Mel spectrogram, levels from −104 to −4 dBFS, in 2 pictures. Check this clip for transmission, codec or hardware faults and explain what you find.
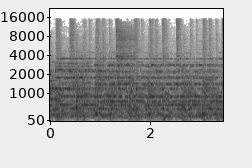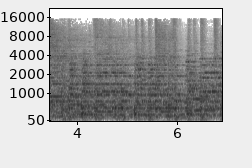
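There's one hardware fault here. At 2.33 s, a repeated buffer: new audio arrived late, so the device replayed a roughly 5 ms chunk three extra times, heard as a click or brief buzz.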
